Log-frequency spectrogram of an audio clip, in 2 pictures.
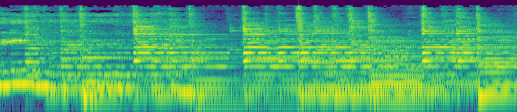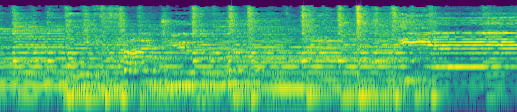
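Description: Takamine cutaway acoustic guitar played with the fingers, a steady run of plucked notes and chords. A man's voice sings along at times, briefly near the start and again past the middle.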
